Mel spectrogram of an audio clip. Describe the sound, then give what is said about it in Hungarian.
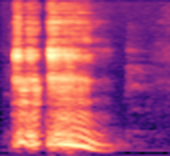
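A big cough rasps out in an apartment, loud and voiced. Two harsh bursts come in quick succession, close to throat clearing, and the second is longer and trails off into quiet. “jó nagyot köhögtem a lakásba.”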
